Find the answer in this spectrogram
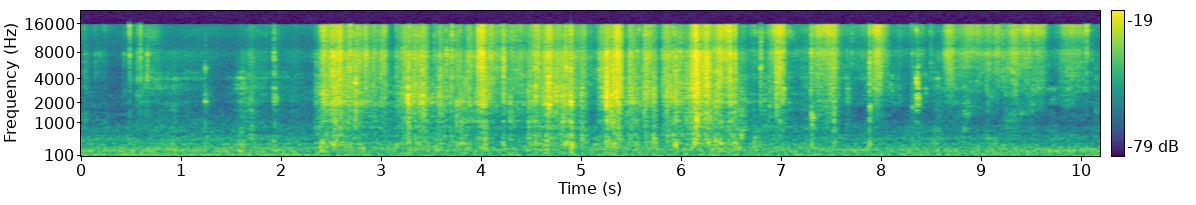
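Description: A person chewing a sugar cookie close to the microphone: soft, irregular crackling mouth noises, busiest a few seconds in, over a low steady hum.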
